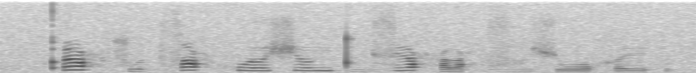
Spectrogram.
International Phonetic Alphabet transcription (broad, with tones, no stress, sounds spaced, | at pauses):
qʼ ɪː˥ ħ sʷ ɨ˩ ɡ sˤ i˥ ħ χʷ əː˥ ʃ əː˥ ŋ tʷ i̤˩ z ɪ˥ ħ əː˩ ħ zˤ i̤˩ ʃ oː˩ χ e˩ ʔ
